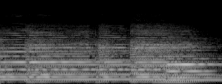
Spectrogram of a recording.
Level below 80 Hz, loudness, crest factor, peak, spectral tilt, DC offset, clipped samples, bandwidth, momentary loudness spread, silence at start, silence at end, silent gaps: -72 dBFS; -23 LUFS; 14 dB; -10 dBFS; -6 dB/octave; under 0.1%; under 0.1%; 12 kHz; 4 LU; 0 s; 0 s; none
